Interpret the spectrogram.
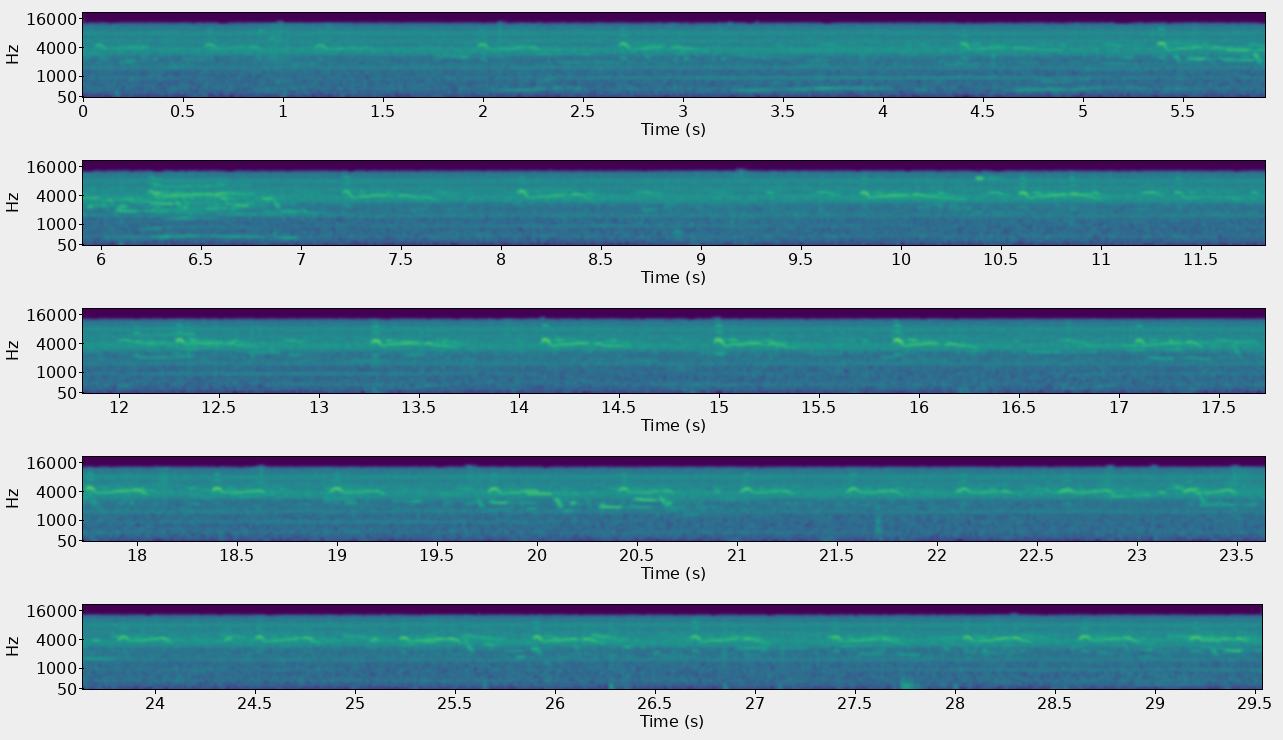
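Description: Small birds chirping over and over, short high chirps a few times a second, against a steady rural background; a few faint low calls come in the first several seconds.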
